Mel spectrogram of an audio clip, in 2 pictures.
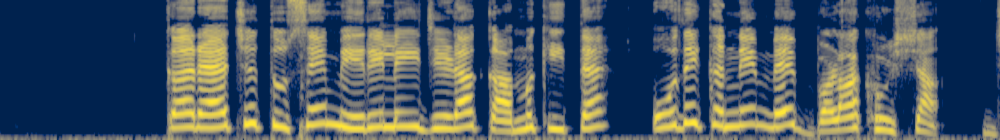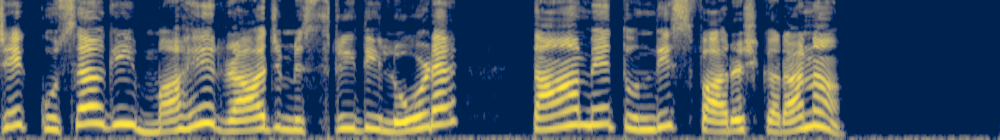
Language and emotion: Dogri, happy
